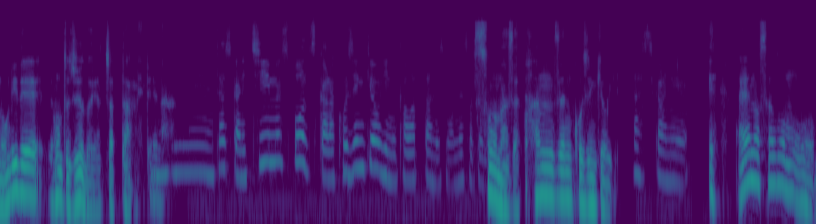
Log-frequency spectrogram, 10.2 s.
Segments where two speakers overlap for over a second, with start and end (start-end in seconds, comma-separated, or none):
none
